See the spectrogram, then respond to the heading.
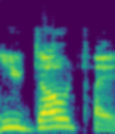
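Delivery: ordinary delivery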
